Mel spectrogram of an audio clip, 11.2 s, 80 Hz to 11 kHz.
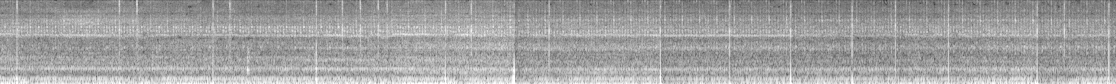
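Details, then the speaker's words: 2008 Dodge Grand Caravan at idle: rough running broken by irregular sharp snaps, one or two a second, from a cylinder 1 misfire (code P0301); check engine light now on. "Anyway, so I can actually hear it. Sorry about the chime. I can actually hear the misfire."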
